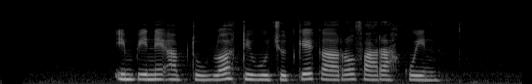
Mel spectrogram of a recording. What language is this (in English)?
Javanese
